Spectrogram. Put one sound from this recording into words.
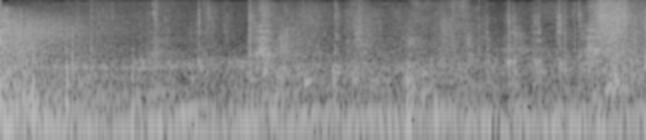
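Hands and boots knock and scuff against wood during a climb.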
